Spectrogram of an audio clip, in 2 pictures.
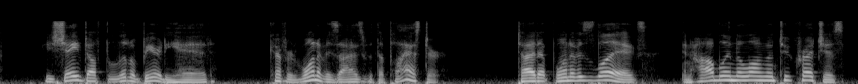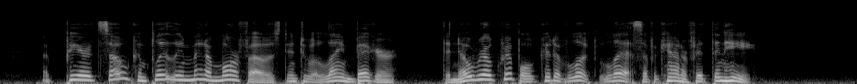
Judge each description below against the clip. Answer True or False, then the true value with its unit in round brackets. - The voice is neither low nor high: True (160 Hz)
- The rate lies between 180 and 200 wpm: False (170 wpm)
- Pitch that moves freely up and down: True (8.0 semitones)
